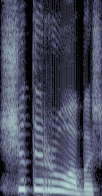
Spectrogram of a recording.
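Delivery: loud, high crying out. One character questions another who is typing at a keyboard, exclaiming. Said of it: "вигукнув Сашко".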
